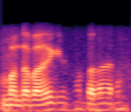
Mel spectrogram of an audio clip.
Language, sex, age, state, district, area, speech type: Dogri, male, 18-30, Jammu and Kashmir, Reasi, rural, conversation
